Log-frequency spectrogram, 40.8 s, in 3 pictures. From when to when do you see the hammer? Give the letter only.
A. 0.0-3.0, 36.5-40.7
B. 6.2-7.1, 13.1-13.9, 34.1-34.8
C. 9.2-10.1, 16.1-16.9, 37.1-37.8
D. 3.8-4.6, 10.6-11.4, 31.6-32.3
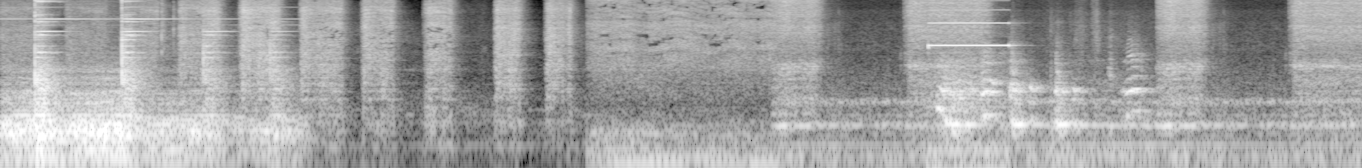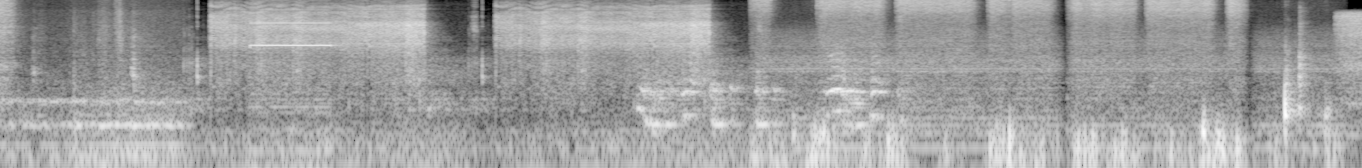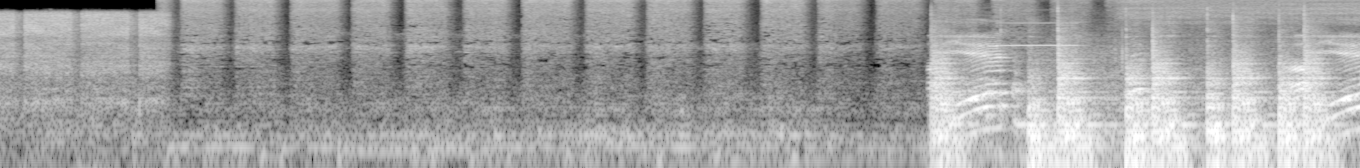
A.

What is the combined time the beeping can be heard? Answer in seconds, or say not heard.
2 s.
